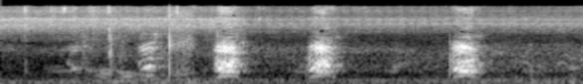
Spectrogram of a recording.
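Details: Samoyed entered in a local match show for the first time; three short, harmonic barks about half a second apart, with murmuring voices and crowd noise behind.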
